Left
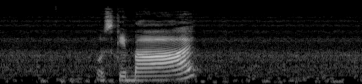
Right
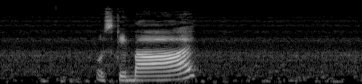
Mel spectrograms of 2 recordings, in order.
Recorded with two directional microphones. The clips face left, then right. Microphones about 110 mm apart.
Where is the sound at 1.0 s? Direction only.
20° right (ahead or behind).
